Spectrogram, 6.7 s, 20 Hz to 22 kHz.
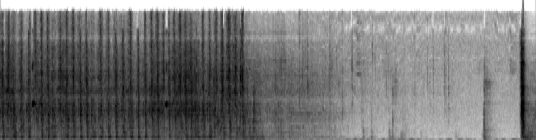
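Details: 1969 Renault 16 petrol, not run in years, on a rigged external fuel supply with fresh petrol after earlier no-spark troubleshooting: starter churns steadily about three seconds without firing, then stops; cranks fine but won't catch.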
